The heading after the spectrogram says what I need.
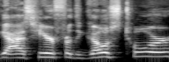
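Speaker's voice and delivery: put-on very high, very loud Southern accent. Retelling a guy coming out the doors for a ghost tour; southern accent. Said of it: "this guy coming out with this southern accent".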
